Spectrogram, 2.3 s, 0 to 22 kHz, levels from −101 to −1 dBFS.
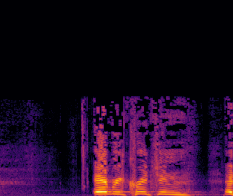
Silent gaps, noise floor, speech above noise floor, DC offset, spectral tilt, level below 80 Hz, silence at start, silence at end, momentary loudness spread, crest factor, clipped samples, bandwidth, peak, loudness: none; -71 dBFS; 53 dB; under 0.1%; -5 dB/octave; -68 dBFS; 0.95 s; 0 s; 16 LU; 18 dB; under 0.1%; 10.5 kHz; -2 dBFS; -19 LUFS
